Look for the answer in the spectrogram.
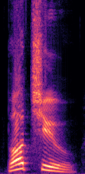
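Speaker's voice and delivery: but you said very slowly and blended into ba-chu; but you를 버츄로 이어서; linked but you. Shown as a demonstration. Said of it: "but you가 아니고".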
